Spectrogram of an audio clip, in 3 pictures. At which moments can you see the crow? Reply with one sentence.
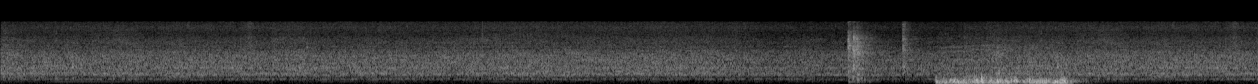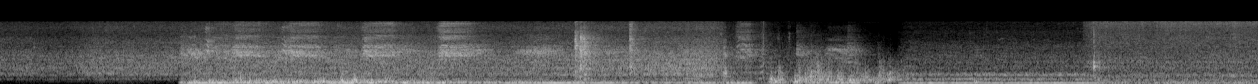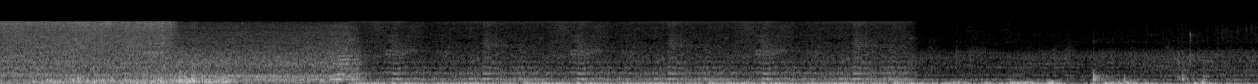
You can hear the crow from 14.3 to 21.2 s.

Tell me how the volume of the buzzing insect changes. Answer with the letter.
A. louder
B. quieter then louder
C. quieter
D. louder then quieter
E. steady
D.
